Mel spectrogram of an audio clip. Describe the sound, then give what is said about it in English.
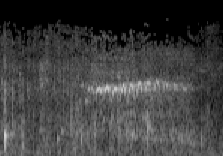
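A horse on a road gives a single loud, drawn-out whinny that rises and holds for a couple of seconds before fading, with faint hoof clatter and outdoor noise around it. “Block the road, stop the horse.”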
